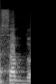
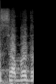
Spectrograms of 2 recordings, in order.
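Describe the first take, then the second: First: शब्द as "shabd", one closed syllable; correct pronunciation. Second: शब्द split as "sabad" with an extra vowel; wrong pronunciation. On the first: Teacher gives the correct शब्द. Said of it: "शब्द होता है". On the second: Teacher mimics students saying शब्द as "sabad". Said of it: "अरे शब्द नहीं होता है". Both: Shown as a demonstration.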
